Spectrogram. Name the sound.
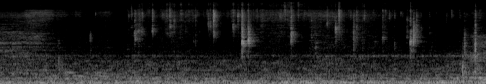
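pouring out collected rainwater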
